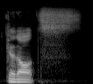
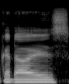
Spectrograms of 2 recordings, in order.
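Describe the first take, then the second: First: The final T of the name is clearly pronounced. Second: The final T of the name is silent. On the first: The speaker calls it right. "you got to say the, the T, apparently" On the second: The speaker calls it wrong. "I've been saying it wrong for years"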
